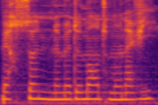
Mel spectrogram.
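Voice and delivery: low, soft, subdued thought; sad musing. Acted. Little fir feels nobody listens, sad and hushed. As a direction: think it quietly to yourself, sadly. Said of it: "songe-t-il tristement".

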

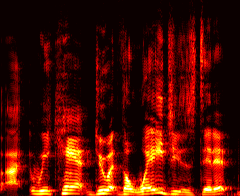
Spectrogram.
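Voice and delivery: ordinary delivery

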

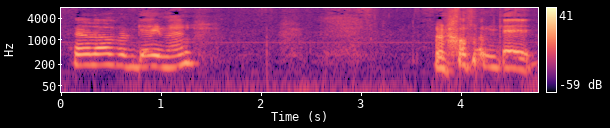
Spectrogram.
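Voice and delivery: ordinary talk

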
